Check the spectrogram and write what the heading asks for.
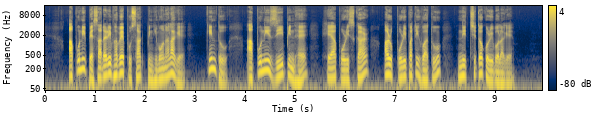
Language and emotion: Assamese, neutral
